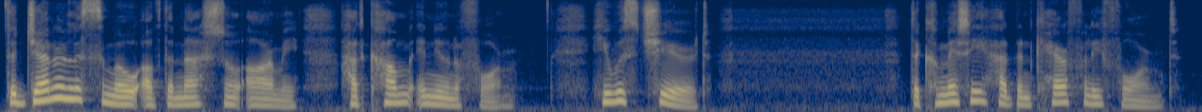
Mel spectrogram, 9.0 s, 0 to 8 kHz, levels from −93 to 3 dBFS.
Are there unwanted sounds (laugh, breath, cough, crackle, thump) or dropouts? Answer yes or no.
no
